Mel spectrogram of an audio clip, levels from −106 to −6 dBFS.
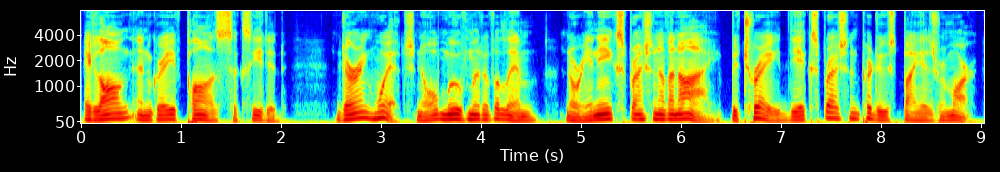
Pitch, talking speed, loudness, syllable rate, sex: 105 Hz, 175 wpm, -18 LUFS, 5.2 syllables/s, male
